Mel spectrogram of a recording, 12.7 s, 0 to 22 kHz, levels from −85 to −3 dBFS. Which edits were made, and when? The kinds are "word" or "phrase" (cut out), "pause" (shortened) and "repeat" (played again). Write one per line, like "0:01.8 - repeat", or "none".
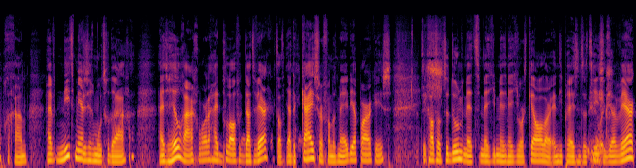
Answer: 0:01.1 - word
0:01.6 - word
0:04.4 - word
0:05.6 - word
0:09.2 - word
0:10.1 - word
